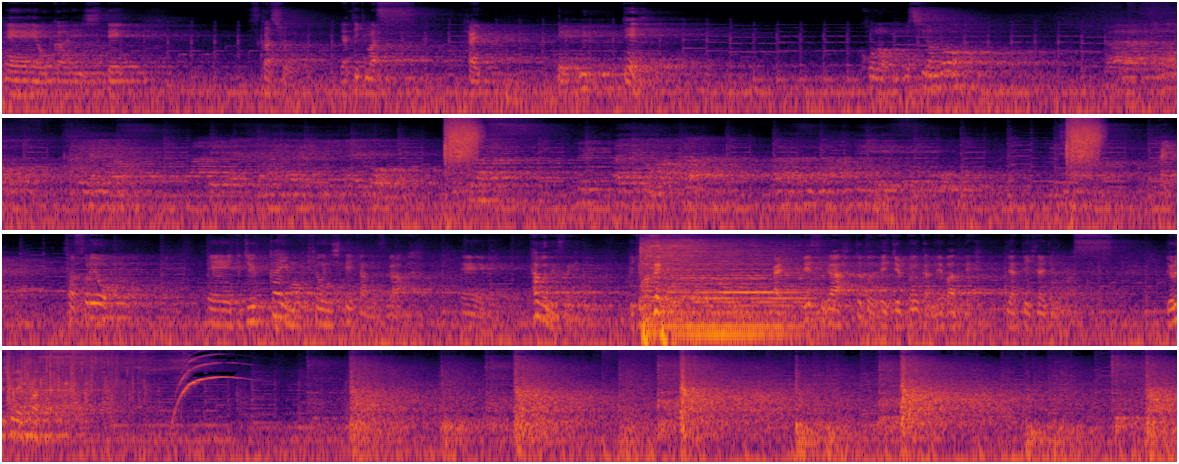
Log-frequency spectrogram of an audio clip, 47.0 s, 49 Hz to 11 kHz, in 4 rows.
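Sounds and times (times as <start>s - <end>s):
background music: 0.0s - 47.0s
loud swish: 16.2s - 16.7s, 22.4s - 22.9s
swooping whistle sound effect: 36.8s - 37.9s
squash racket hitting ball: 38.5s - 45.4s.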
